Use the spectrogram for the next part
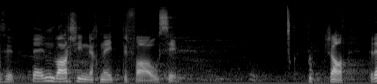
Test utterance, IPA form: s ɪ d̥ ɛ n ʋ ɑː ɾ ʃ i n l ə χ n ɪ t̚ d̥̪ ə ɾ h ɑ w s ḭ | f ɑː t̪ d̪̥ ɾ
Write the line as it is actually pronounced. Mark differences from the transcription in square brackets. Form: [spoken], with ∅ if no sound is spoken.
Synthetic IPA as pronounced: s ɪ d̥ ɛ n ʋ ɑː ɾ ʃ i n l ə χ n ɪ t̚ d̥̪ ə ɾ [f] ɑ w s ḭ | [ʃ] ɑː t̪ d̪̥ ɾ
